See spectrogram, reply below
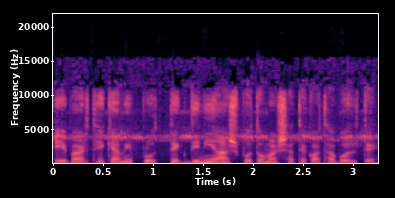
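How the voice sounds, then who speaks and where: A man's voice: medium pitch, very animated, brisk, warm tone, a little hiss or hum, natural voice. A man voicing a brave, curious and friendly young village schoolboy in a cartoon, earnest and inquisitive. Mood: eager, friendly. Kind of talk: cartoon voice acting.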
